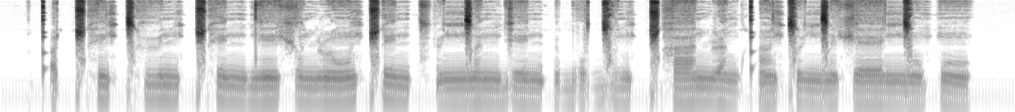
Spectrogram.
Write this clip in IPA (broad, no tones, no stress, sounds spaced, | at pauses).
qʼ ə ǁʰ ẽ ǀʰ ʉ n ǁʰ e n d ẽ ʃ o n ɭ õ ǁ e n t͡sʼ ʏ ŋ͡ǀ ə n ɡ eː n ʔ ʏ b o ɡ͡ǀ o n ǁʰ a n ɭ a n qʼ ẽ ǀ ʉ ŋ͡ǀ ẽ ʃ ɛː ŋ͡ǀ õ p õ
